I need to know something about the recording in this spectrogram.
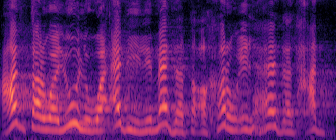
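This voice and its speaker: An actor with an Egyptian accent playing a scheming young suitor who speaks in pompous mock-formal Arabic in a live stage comedy. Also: male voice, very high-pitched, animated, quick pace, a bit bright, exaggerated voice. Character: scheming young male suitor plotting for the throne. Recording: theater stage with long reverb.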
